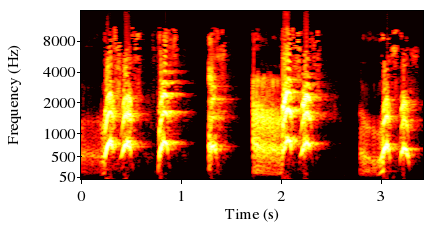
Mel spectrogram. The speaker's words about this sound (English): And so he walked, and he eventually got to the big palace. And as usual, there were dogs by the gate.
